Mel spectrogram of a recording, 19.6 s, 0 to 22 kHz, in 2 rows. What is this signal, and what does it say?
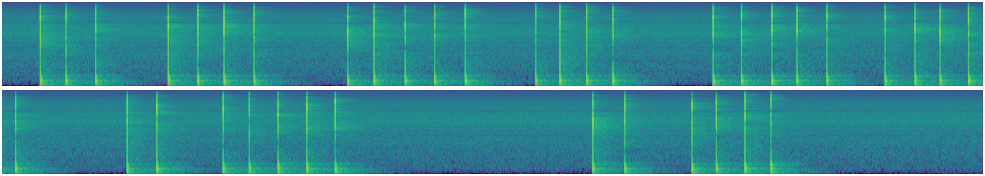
Tap code, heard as knocks on a wall, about 4 knocks a second, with room echo. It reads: OYZJ I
